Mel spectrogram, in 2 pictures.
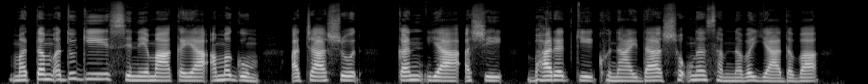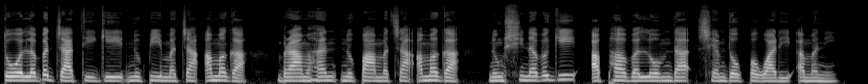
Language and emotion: Manipuri, neutral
